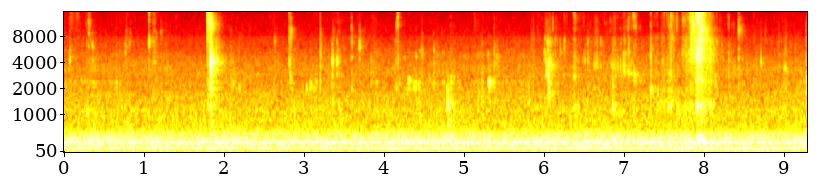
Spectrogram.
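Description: Chewing and wet, squishy mouth sounds of a man eating fried chicken, with two sharp clicks, about two seconds in and a louder one near the end, over a steady low hum.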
